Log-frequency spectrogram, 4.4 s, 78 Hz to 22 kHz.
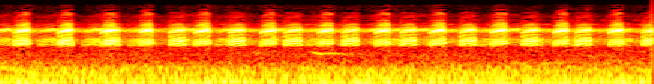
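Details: Close, loud frog croaks from a water-parsley field in May 2021: harsh, buzzy pulses in an irregular run, about two or three per second, with overlapping callers and a quiet backdrop.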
